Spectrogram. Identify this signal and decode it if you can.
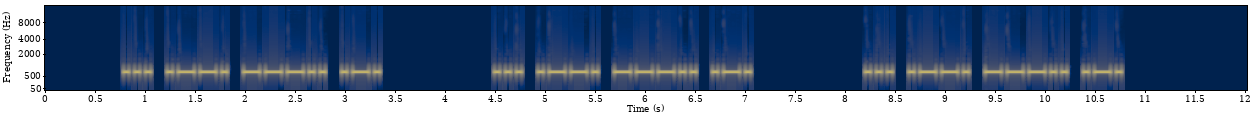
Morse code, heard as a keyed tone, about 22 wpm, 700 Hz. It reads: SP8R SP8R SP8R
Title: DXCC-100 Call Signs - 4 Characters - Repeated 3x - 22wpm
